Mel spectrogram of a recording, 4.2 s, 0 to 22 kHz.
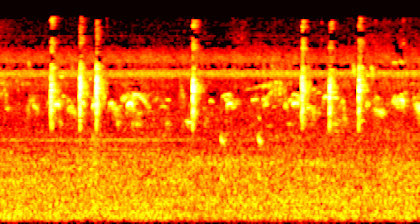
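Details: An Oriental reed warbler, recorded in October 2020, gives harsh, clicking chatter notes in short, uneven bursts over a steady background hiss.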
